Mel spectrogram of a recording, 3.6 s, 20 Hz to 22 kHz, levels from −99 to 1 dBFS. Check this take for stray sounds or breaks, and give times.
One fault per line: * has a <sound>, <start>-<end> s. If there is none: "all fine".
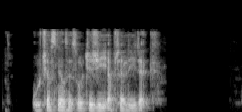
all fine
